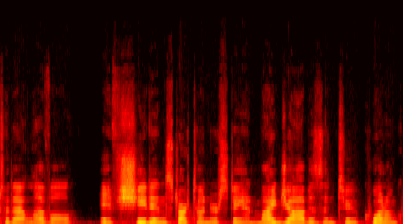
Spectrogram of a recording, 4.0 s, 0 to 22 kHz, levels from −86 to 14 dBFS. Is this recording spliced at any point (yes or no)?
no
